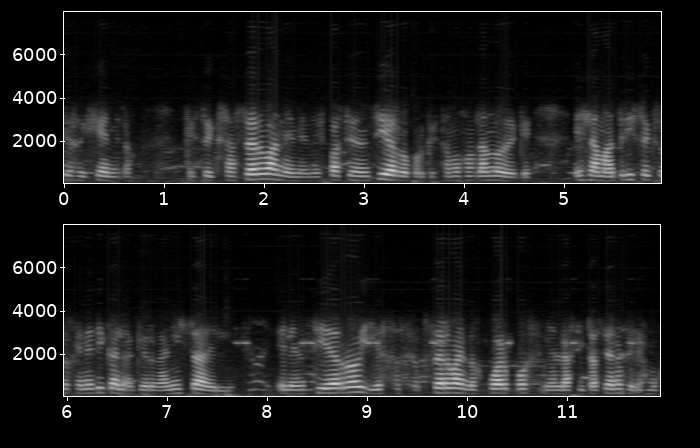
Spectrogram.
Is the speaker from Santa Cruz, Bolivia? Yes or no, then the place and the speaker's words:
yes; Santa Cruz de la Sierra, Santa Cruz, Bolivia; now in Argentina; yo no siempre viví en Argentina. Viví casi toda mi infancia en Bolivia, en Santa Cruz de la Sierra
